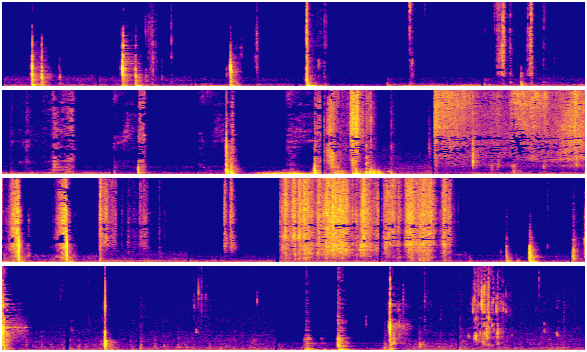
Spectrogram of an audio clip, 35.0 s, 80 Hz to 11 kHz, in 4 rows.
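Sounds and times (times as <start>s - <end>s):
aluminium foil crinkling: 21.6s - 24.4s.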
